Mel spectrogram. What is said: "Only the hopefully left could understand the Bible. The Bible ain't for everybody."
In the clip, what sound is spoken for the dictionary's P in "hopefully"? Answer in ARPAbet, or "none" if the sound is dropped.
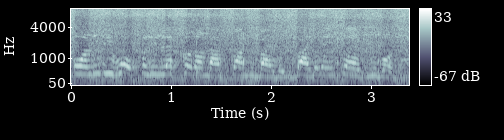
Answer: none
